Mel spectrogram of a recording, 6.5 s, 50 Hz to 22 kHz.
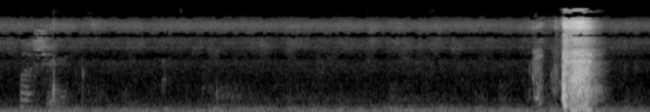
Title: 1/6/23, STRONG sneezes with gf blessings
